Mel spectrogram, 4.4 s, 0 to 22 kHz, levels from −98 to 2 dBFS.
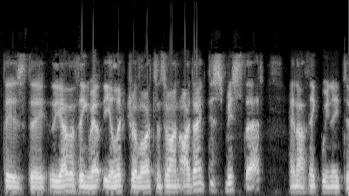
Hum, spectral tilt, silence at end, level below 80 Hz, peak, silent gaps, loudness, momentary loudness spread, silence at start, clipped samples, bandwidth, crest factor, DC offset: none; -5.5 dB/octave; 0 s; -54 dBFS; 0 dBFS; none; -15 LUFS; 6 LU; 0.05 s; under 0.1%; 7.4 kHz; 16 dB; under 0.1%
